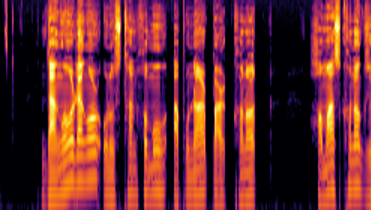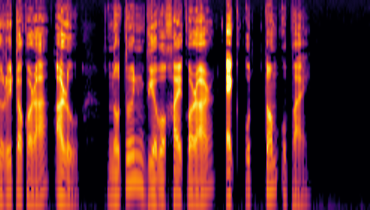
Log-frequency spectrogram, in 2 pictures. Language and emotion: Assamese, neutral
